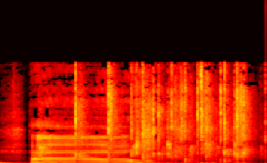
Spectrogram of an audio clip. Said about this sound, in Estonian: ma tahaks tänada kõiki neid inimesi, kes kohale tulid otse loomulikult, äh, suur aplaus teile iseendale, aitäh.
